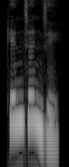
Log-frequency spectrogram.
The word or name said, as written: ಕೆಂಜಂಜೆ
